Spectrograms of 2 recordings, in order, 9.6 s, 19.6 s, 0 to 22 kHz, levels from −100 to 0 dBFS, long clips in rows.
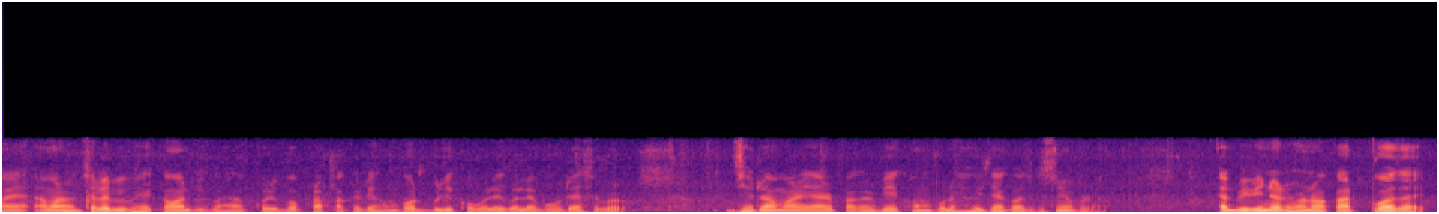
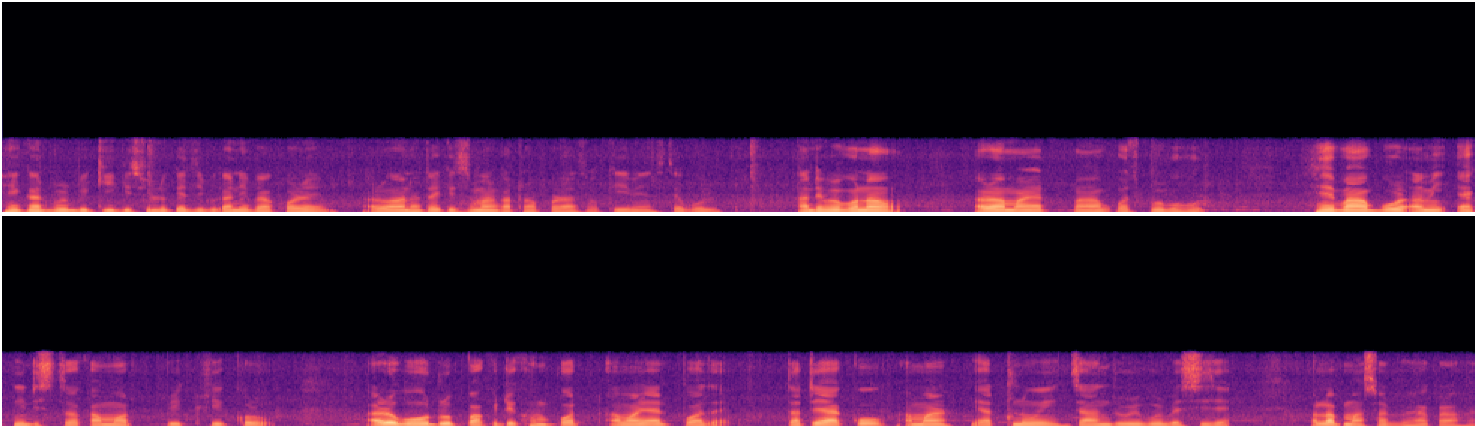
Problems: none marked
